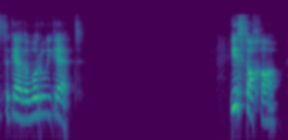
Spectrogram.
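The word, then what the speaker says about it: יששכר: Has anybody ever noticed that the name Yisachar is very strange? We should really pronounce his name Yisoscha. But actually his name is a conglomeration of the words Yesh and Sachar. That's why it's got two shins.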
